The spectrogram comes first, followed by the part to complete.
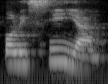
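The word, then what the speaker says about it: policía: E o que se pronuncia de um jeito em português vai se pronunciar de outro em espanhol, como o caso, por exemplo, polícia. Em espanhol vamos ter policia. Alergia.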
